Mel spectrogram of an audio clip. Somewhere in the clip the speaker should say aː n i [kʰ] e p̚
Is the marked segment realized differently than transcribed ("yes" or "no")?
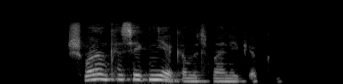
yes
